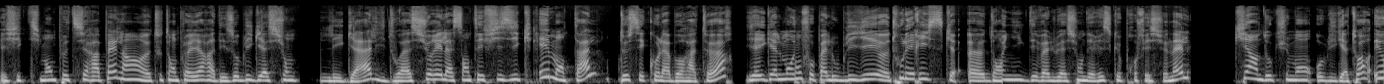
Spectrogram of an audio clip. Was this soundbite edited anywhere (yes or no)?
yes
